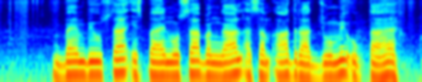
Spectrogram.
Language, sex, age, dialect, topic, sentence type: Hindi, male, 41-45, Awadhi Bundeli, agriculture, statement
